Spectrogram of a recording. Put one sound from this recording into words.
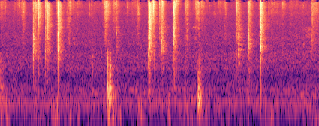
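Playing cards riffle and snap as a deck is shuffled by hand.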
